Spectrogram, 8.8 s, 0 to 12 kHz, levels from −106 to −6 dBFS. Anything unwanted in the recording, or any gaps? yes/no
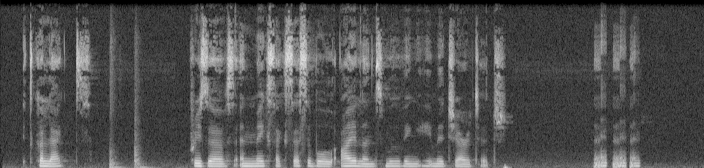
yes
